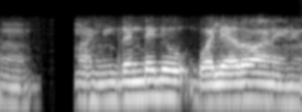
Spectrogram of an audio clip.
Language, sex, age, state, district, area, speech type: Malayalam, male, 18-30, Kerala, Malappuram, rural, conversation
